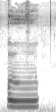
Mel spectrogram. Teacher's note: واو ساکن سے پہلے پیش ہے اس لیے واو مدہ ہوگا، واو مدہ کو ایک الف کے برابر کھینچ کر پڑھیں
